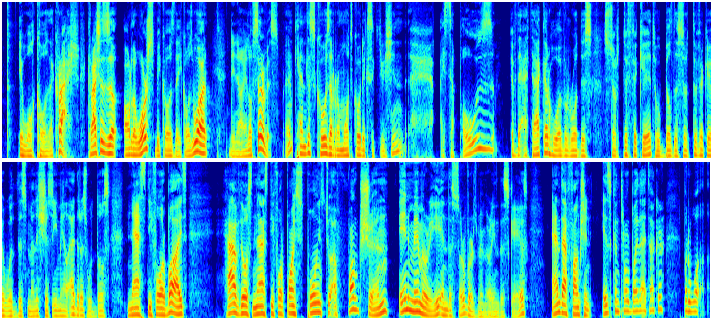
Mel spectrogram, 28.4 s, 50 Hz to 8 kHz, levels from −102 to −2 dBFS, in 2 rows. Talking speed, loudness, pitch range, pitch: 160 wpm, -27 LUFS, 100-150 Hz, 120 Hz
